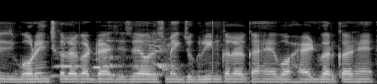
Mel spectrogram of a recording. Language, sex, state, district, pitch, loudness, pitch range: Hindi, male, Bihar, Katihar, 120 Hz, -17 LUFS, 120-125 Hz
